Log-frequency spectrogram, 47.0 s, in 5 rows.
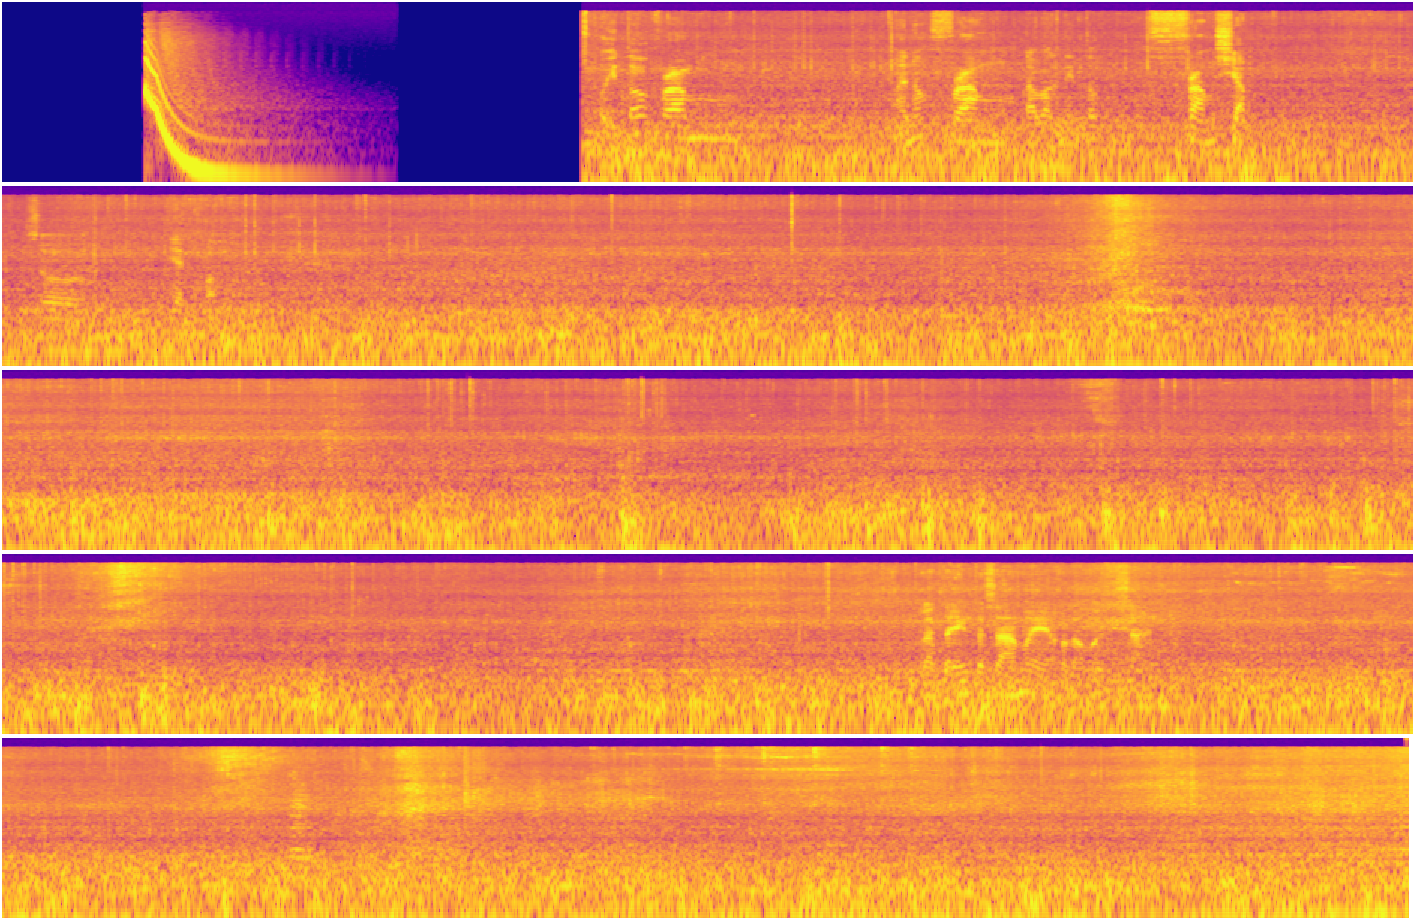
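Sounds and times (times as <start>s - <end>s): brief whooshes: 1.0s - 2.2s
road noise: 3.9s - 47.0s.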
